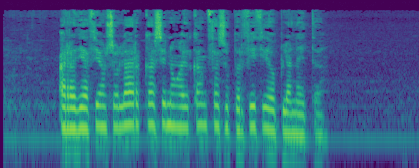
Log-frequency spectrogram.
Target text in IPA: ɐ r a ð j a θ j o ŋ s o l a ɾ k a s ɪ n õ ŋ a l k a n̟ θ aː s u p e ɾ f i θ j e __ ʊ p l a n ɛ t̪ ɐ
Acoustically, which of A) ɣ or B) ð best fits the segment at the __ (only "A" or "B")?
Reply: B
